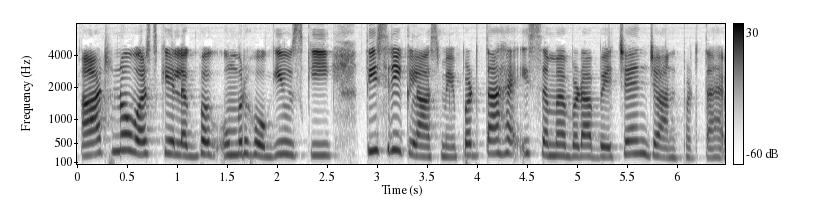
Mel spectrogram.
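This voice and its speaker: A woman's voice: sits high, a bit bright. A woman teacher explaining a school lesson in a patient, explanatory way, asking rhetorical questions. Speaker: Hindi teacher. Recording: dull lo-fi recording.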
